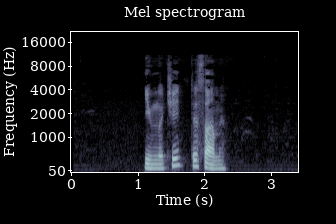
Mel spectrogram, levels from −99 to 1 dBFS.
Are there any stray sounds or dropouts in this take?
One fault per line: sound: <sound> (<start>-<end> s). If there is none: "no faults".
no faults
